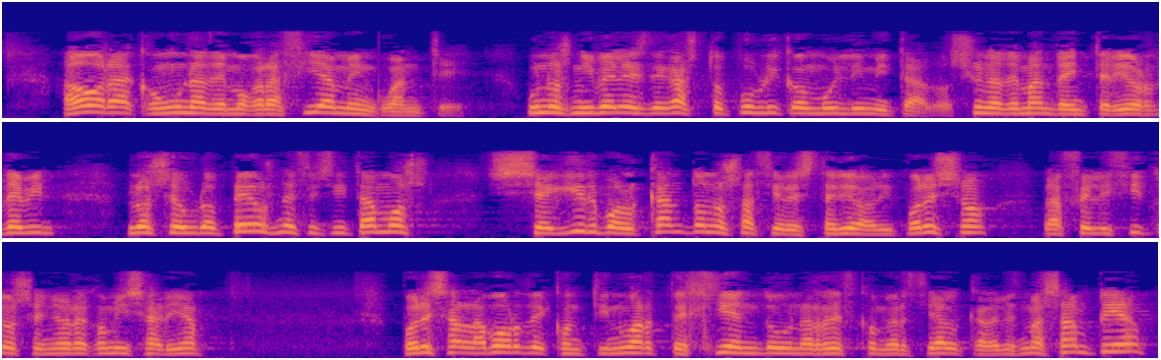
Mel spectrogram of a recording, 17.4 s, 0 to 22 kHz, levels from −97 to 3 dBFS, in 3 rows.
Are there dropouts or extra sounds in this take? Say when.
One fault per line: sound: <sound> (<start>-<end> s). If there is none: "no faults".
no faults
